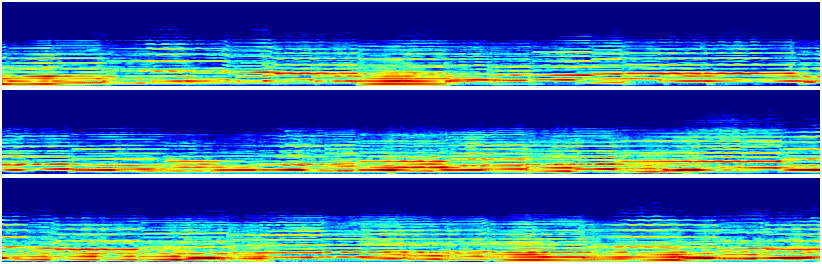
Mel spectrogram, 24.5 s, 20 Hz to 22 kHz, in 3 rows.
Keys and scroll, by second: 3.5 space, 6.5 ctrl+z, 6.8 a, 8.4 v, 9.0 ctrl+t, 12.1 Return, 12.6 shift+Down, 13.6 shift+Right, 14.0 shift+Up, 15.4 space, 19.6 space, 20.3 Tab.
